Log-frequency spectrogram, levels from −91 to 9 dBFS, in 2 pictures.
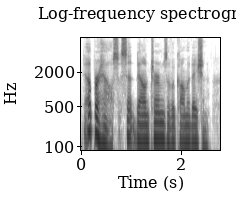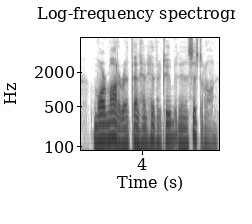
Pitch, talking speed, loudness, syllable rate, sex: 115 Hz, 175 wpm, -20 LUFS, 5.8 syllables/s, male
